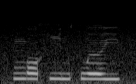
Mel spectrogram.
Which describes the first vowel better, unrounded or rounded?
rounded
